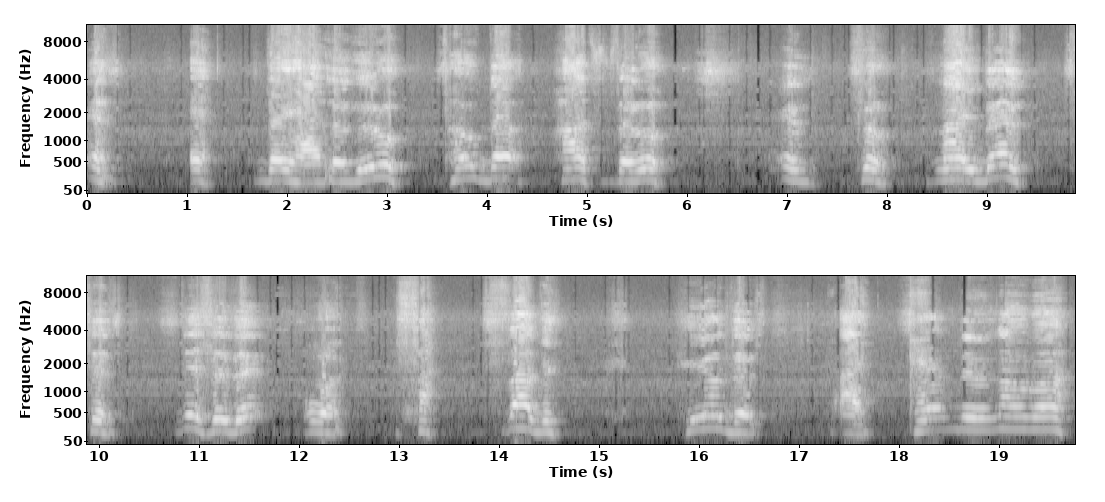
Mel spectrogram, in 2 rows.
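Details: Spastic dysarthria in a 30-year-old man with spastic quadriplegic cerebral palsy, who was born 11 weeks premature.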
